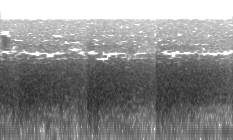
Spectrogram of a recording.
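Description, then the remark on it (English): Loud gunshots ring out in a steady volley, about one per second, four in all, each a sharp blast with a long, rumbling decay that nearly blurs into the next, in a shootout between men in a shack and a posse outside, as the Lone Ranger fires through a back window. No voices are heard. “Just as Tubby aimed at the sheriff outside through one of the side windows, the Lone Ranger fired.”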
